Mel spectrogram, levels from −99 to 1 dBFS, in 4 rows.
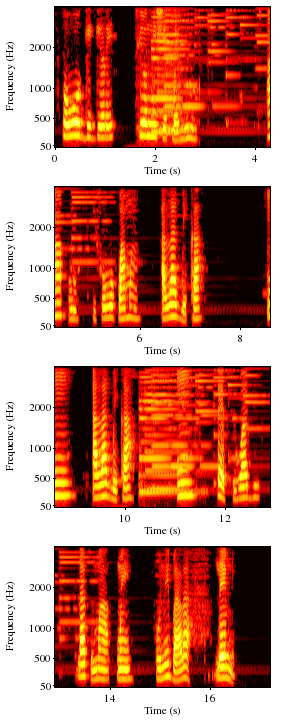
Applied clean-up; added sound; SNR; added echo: classical method spectral subtraction.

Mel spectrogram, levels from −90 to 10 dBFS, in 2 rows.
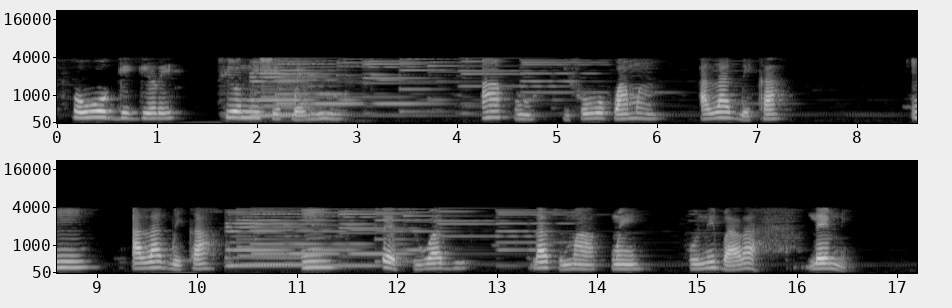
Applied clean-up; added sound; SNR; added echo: classical method log-MMSE.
